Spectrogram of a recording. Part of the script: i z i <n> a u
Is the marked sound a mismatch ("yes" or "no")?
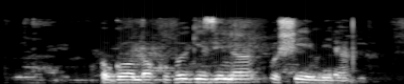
no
